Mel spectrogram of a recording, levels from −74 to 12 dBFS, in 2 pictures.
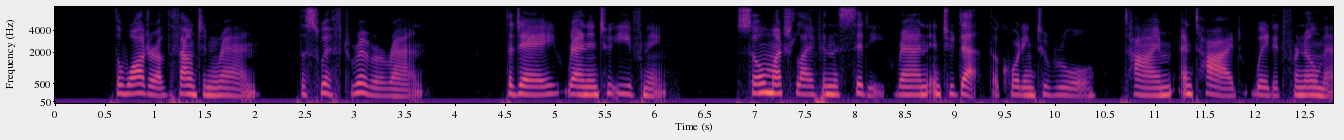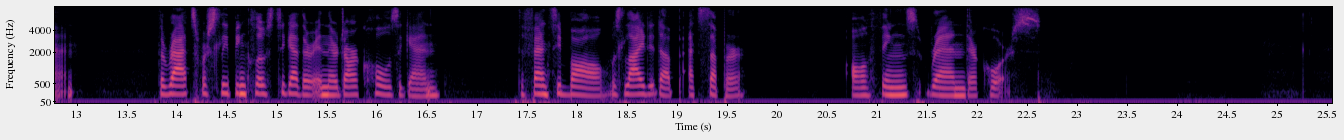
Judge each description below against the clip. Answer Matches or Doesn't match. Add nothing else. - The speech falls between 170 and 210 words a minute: Doesn't match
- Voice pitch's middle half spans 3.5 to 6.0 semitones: Doesn't match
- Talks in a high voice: Matches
